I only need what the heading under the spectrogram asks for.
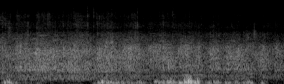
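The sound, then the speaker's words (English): A church service audience claps steadily throughout, a dense, sustained wash of many hands with no voices standing out, holding a fairly even loudness from start to finish. “Give yourself a clap.”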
